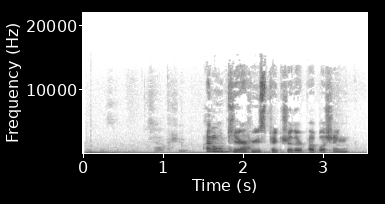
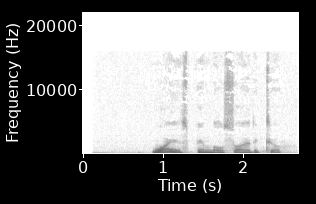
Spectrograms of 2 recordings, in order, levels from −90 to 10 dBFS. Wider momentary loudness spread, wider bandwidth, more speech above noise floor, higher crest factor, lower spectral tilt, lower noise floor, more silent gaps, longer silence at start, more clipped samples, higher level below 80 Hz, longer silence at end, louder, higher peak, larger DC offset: first, 23 LU vs 9 LU; about the same, 15.5 kHz vs 16 kHz; second, 21 dB vs 29 dB; about the same, 18 dB vs 16 dB; second, -4 dB/octave vs -7 dB/octave; second, -45 dBFS vs -65 dBFS; neither; about the same, 0.05 s vs 0.15 s; neither; first, -60 dBFS vs -66 dBFS; second, 0.05 s vs 0.2 s; first, -23 LUFS vs -37 LUFS; first, -6 dBFS vs -20 dBFS; neither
